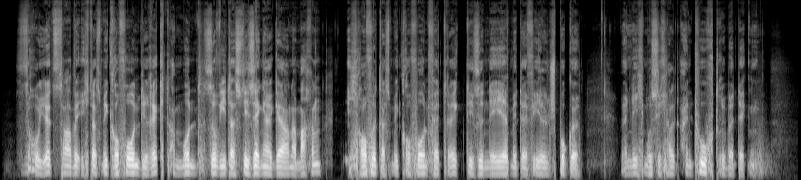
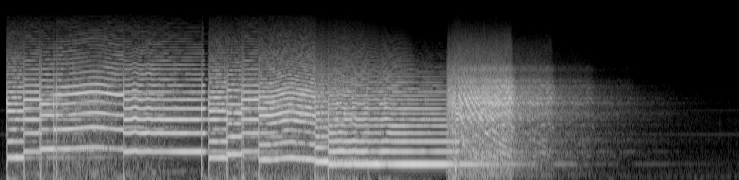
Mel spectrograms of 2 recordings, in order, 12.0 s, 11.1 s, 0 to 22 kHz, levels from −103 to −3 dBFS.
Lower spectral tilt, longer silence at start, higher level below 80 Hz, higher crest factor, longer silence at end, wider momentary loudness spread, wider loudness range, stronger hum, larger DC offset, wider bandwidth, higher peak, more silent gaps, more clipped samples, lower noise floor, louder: first, -5.5 dB/octave vs -2.5 dB/octave; first, 0.3 s vs 0.1 s; about the same, -58 dBFS vs -56 dBFS; first, 20 dB vs 10 dB; second, 0.6 s vs 2.75 s; first, 12 LU vs 4 LU; about the same, 6 LU vs 6 LU; neither; neither; first, over 20 kHz vs 11 kHz; first, 0 dBFS vs -16 dBFS; neither; neither; second, -52 dBFS vs -81 dBFS; about the same, -21 LUFS vs -22 LUFS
